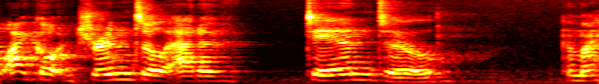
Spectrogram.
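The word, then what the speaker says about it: Dirndl: that right d so as a native English speaker I am looking at how it's written and and I just automatically pronounce it as drindel it's so wrong d d dandel Dand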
